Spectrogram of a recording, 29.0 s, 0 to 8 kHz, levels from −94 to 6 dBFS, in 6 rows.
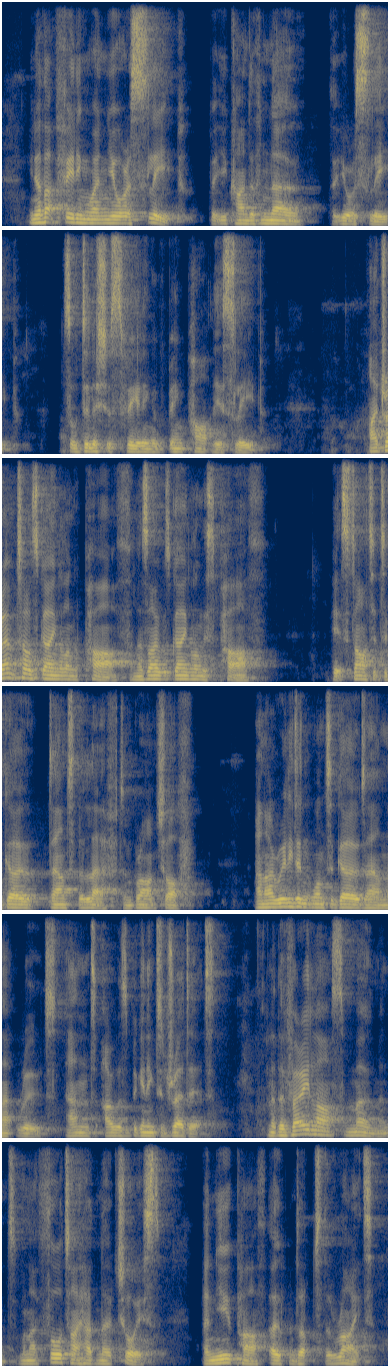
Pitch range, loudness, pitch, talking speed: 105-125 Hz, -19 LUFS, 110 Hz, 185 wpm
